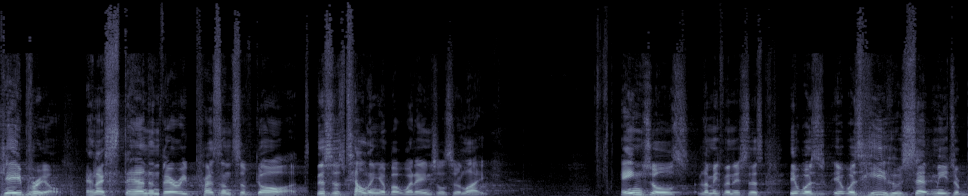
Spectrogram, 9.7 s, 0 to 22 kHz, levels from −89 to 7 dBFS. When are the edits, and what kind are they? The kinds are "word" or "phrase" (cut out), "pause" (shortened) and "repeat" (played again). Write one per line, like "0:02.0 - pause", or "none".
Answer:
0:01.6 - word
0:03.1 - pause
0:03.4 - word
0:07.2 - word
